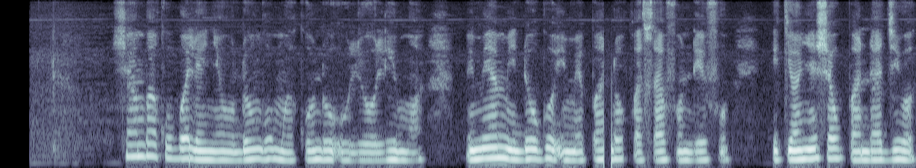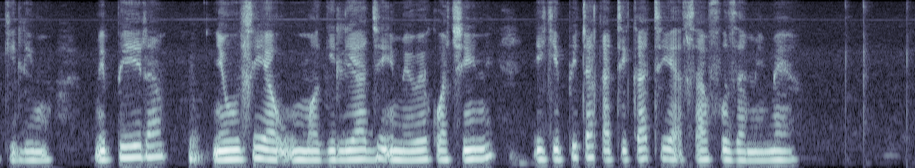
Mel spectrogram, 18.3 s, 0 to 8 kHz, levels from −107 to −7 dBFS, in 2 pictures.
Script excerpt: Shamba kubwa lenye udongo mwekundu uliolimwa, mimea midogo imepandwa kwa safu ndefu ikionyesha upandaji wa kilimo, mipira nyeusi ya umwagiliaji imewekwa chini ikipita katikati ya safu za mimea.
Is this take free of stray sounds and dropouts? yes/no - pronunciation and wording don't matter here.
no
